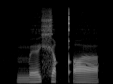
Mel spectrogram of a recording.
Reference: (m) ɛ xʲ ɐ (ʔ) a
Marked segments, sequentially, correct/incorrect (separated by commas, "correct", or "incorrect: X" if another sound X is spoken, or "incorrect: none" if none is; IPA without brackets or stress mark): correct, incorrect: qʼ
